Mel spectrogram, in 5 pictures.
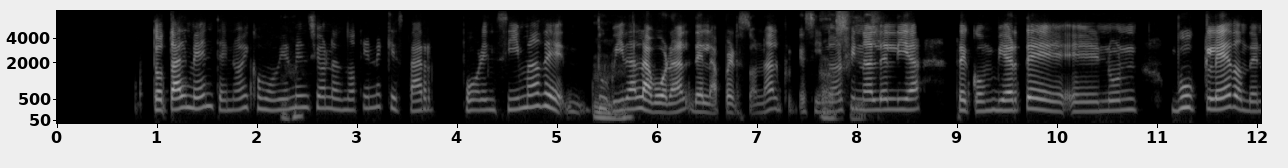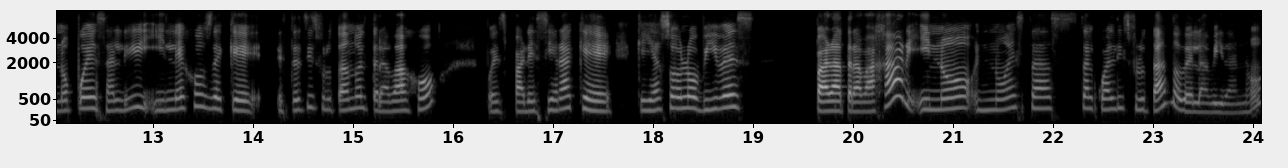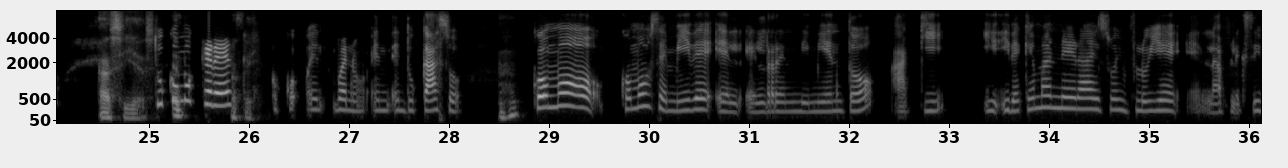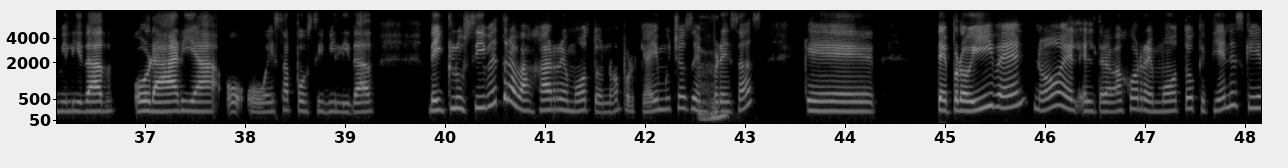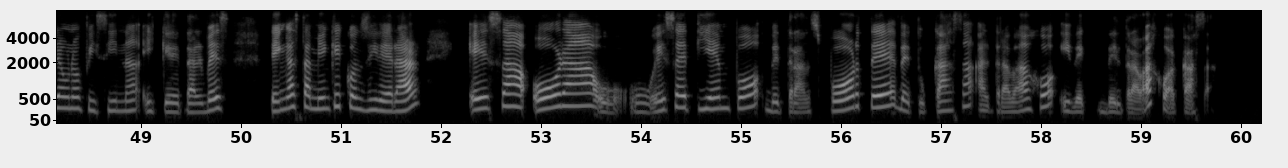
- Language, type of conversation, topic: Spanish, podcast, ¿Qué preguntas conviene hacer en una entrevista de trabajo sobre el equilibrio entre trabajo y vida personal?
- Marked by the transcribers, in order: tapping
